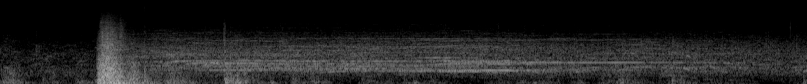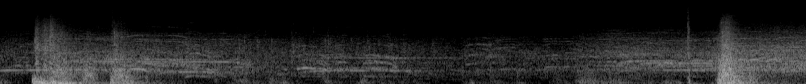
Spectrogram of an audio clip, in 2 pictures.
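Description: Bodies slam down hard onto a wrestling mat with loud thuds.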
